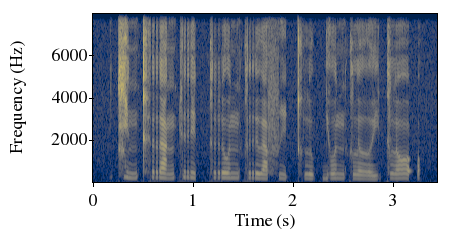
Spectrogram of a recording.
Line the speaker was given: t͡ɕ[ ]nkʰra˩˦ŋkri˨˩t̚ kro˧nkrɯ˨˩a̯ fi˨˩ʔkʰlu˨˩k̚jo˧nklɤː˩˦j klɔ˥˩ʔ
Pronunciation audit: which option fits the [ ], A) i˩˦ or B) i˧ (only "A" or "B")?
A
